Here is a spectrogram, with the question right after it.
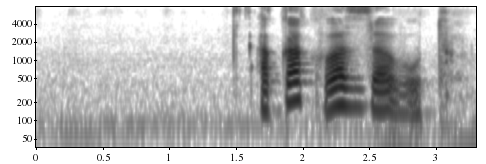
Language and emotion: Russian, neutral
